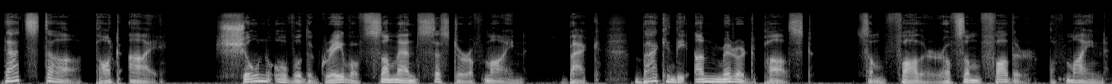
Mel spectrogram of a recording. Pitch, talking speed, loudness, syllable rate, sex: 95 Hz, 140 wpm, -21 LUFS, 4.0 syllables/s, male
